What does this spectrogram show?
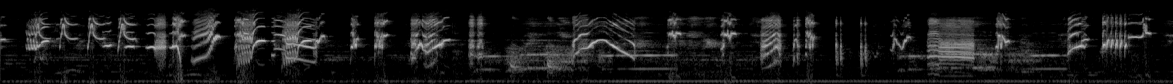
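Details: Black-winged starling lure recording to attract wild birds: a long, dense medley of rapid chirps, squawks, sweeping rising whistles and harsh buzzy passages, with a low hum underneath.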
